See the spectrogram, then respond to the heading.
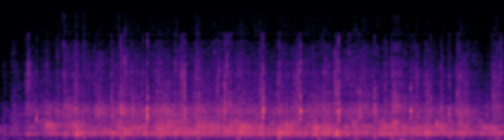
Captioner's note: applause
